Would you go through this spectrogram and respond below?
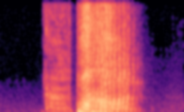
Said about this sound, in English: Hold on. I have to sneeze.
